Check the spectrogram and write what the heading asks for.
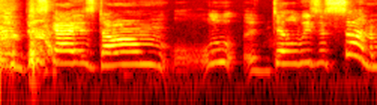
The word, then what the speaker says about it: DeLuise: DeLuise.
